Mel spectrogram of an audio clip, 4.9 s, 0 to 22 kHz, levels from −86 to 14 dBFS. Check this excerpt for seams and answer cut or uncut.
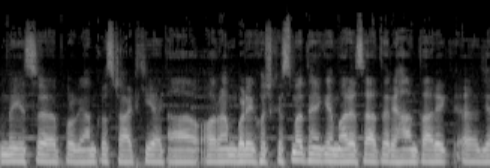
cut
